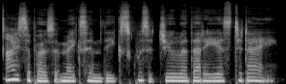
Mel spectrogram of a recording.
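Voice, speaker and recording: Woman doing a young bride to be from the 30s reading her diary, kinda low voice, proper and wistful, bit uneasy, very dry recording. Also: steady tone, darkish tone, no echo, close to an everyday voice. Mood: fond. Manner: formal, wistful, measured period diction. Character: young bride-to-be in 1930s, devoted but uneasy. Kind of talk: audio drama diary reading.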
